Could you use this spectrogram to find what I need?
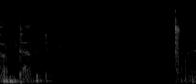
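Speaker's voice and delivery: a slow, unvoiced whisper to himself; hushed private aside. Real, not acted. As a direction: mutter it under your breath while fumbling with the mic. Aside while fixing the headset.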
